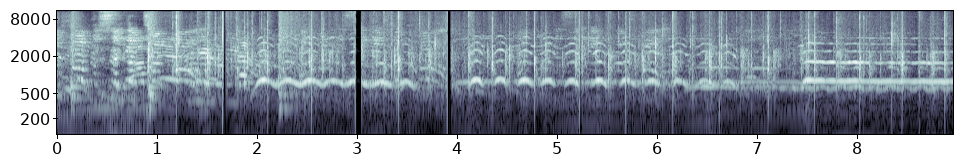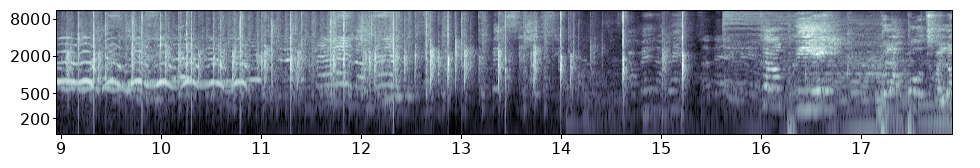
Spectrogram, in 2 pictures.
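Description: A church congregation claps and cheers in praise of the Lord, dense and loud applause with shouting voices and sustained sung or shouted tones over steady crowd noise, thinning out near the end.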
